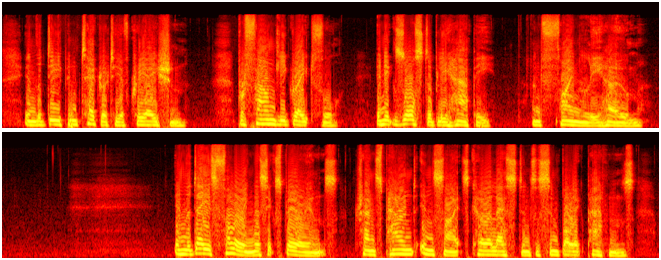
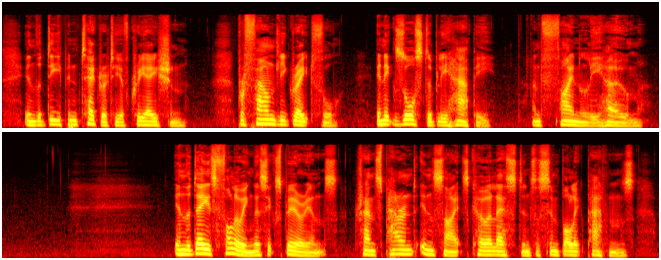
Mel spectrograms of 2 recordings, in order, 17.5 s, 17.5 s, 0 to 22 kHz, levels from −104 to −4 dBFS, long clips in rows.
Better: second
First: distortion; heavy; 21% of the sound clipped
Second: none

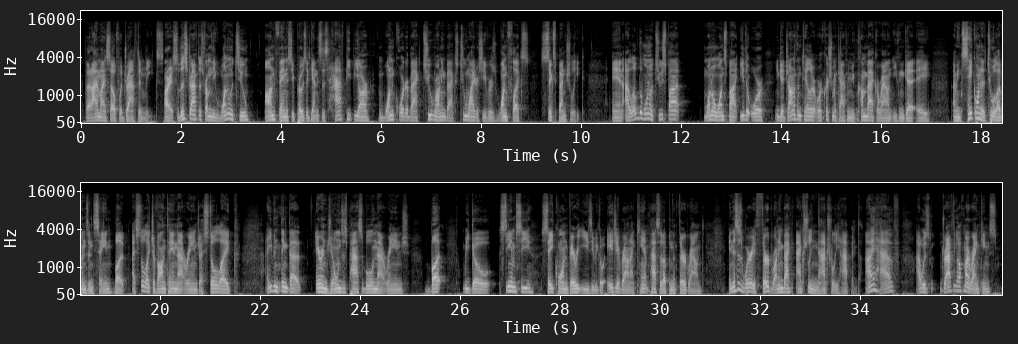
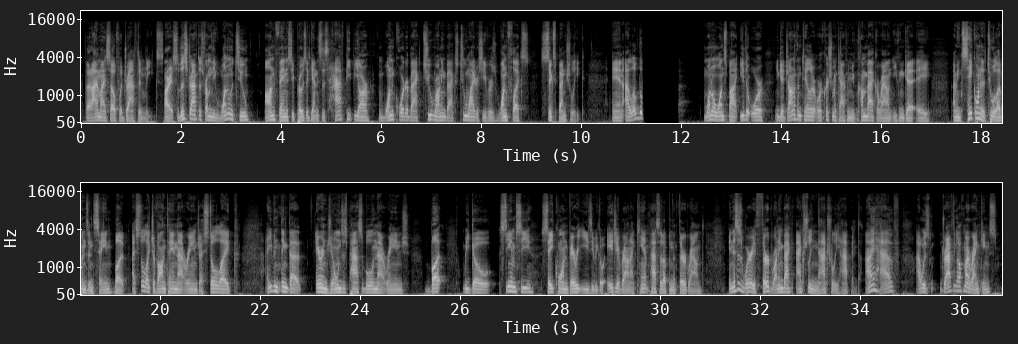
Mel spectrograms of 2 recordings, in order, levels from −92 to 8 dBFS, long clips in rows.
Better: first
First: none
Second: audio cutting out; at 11 s for 0.5 s

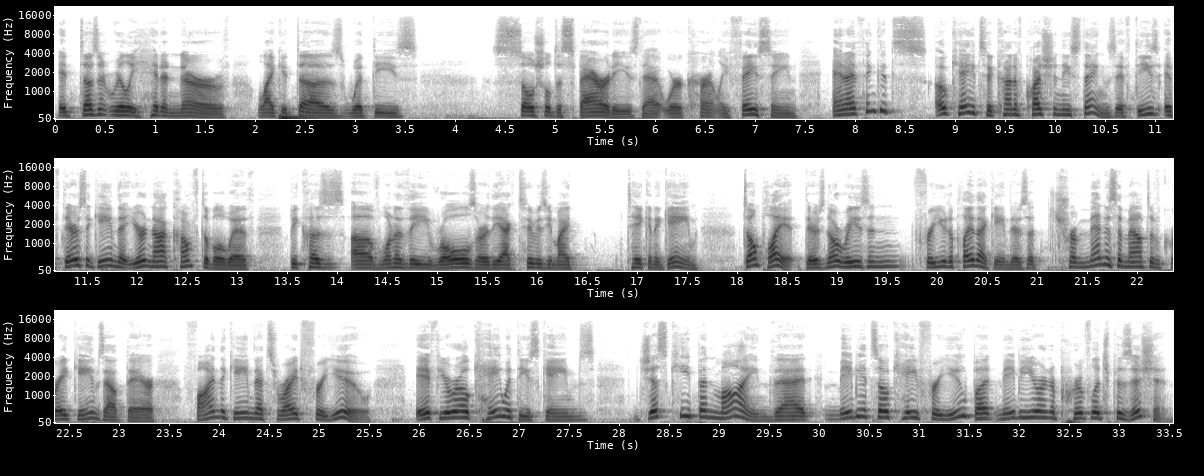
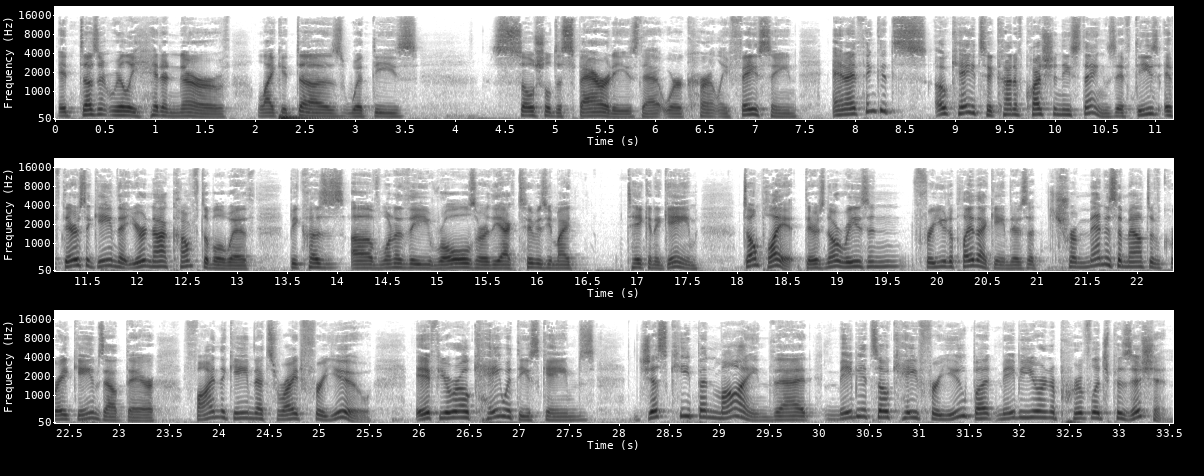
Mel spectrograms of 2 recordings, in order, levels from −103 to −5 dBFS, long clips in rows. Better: second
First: muffled; very; fading above 2 kHz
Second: none

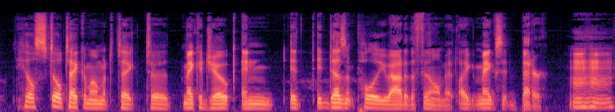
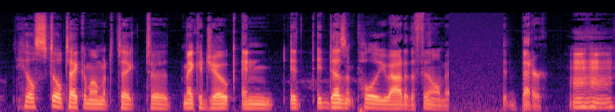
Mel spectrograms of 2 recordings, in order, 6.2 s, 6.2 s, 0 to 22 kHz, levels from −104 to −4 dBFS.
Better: first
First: none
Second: audio cutting out; at 4.5 s for 0.5 s

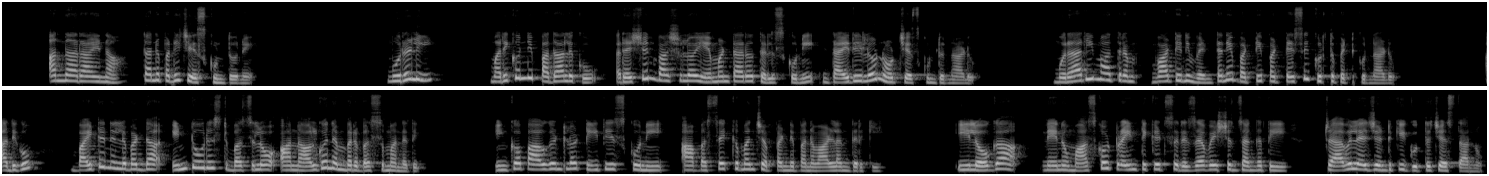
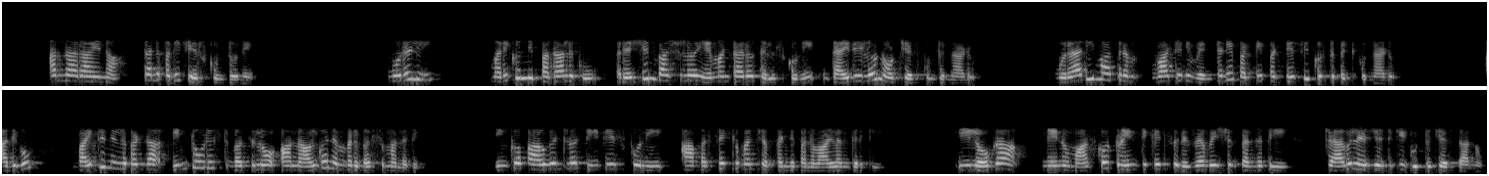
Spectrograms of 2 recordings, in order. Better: first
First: none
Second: phone-call audio; poor line; nothing above 3 kHz

